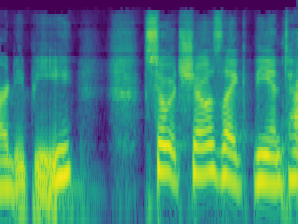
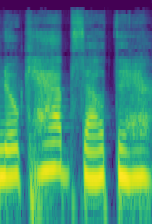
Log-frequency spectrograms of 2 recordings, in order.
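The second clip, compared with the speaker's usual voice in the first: mock whispering, higher; 3 semitones higher than usual. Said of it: "it's like he's whispering".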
